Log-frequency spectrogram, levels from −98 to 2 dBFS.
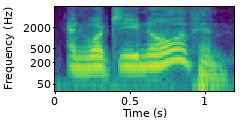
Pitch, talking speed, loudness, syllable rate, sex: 160 Hz, 350 wpm, -14 LUFS, 6.9 syllables/s, male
